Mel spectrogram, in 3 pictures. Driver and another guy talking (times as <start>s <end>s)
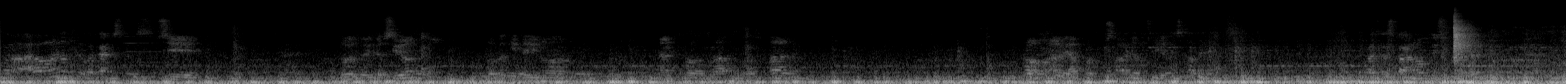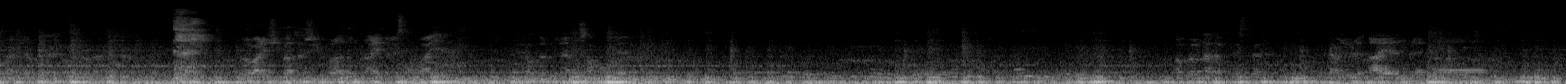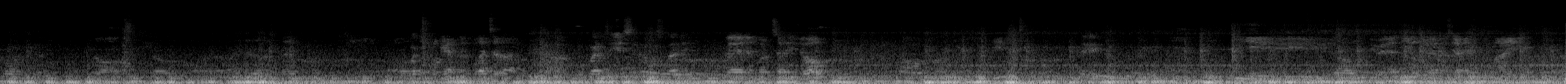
27.4s 46.9s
